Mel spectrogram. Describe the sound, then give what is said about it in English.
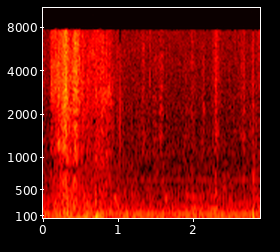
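A papery rustle and swish, loudest in the first half second, as a book page is turned, followed by quieter crinkling over a steady low hum. “These pages are a little hard to turn today.”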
